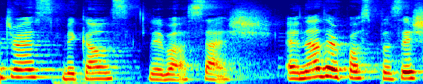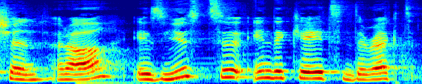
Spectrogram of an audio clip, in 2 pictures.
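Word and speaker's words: را: But in spoken language, they say ro instead of ra, and even o, because why pronounce more sounds when you can pronounce less?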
